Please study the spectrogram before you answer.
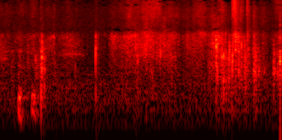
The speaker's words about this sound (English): I have to shuffle all my papers.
